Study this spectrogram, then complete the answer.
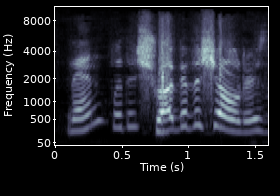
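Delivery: usual speaking voice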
